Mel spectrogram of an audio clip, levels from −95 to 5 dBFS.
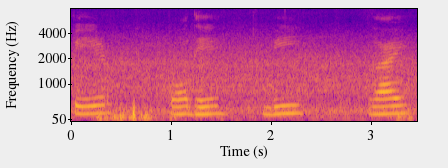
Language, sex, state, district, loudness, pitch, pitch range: Hindi, female, Chandigarh, Chandigarh, -18 LUFS, 200 Hz, 195-210 Hz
